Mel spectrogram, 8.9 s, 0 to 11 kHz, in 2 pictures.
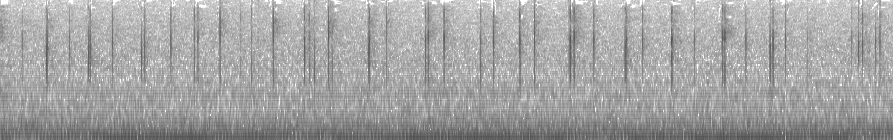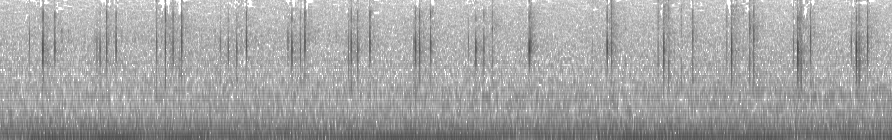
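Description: Long ombre acrylic nails are rapidly tapped and clicked against each other by both hands, giving a quick, irregular patter of short, sharp plastic clicks that peak around 3.2 kHz and reach into the highs. The clicks die away almost instantly over a steady low hum and faint static that run throughout.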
